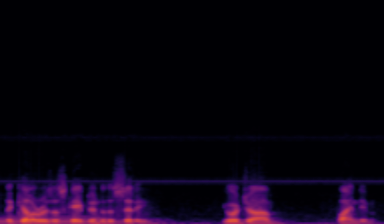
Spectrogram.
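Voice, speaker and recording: A man's voice: extremely low pitch, normal speed, gravelly. A man with an American accent delivering scripted, emphatic 1950s radio announcements. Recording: dull old radio recording with music.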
